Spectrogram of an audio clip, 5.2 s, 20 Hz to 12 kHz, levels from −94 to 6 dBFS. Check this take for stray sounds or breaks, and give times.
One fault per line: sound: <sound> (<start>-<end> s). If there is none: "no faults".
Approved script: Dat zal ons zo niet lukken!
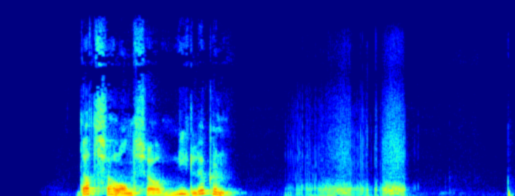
sound: squeak (2.8-4.3 s)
